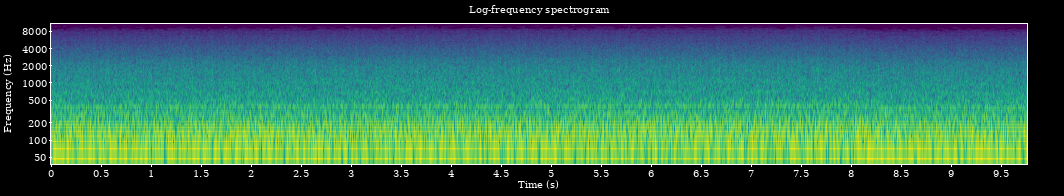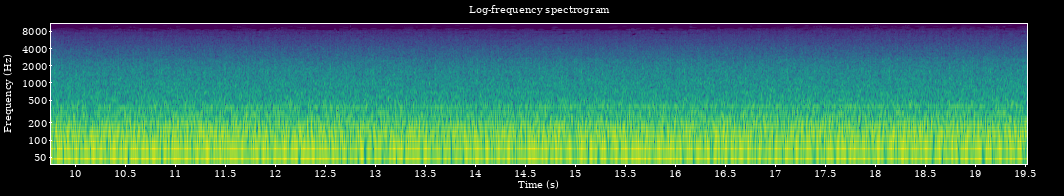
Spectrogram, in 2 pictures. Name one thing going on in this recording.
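A truck's diesel engine rumbles steadily at cruising speed.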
